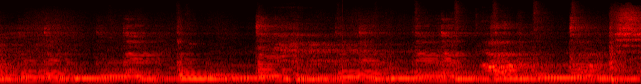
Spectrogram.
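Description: Live band playing electric guitars and bass guitar together in a repeating riff.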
